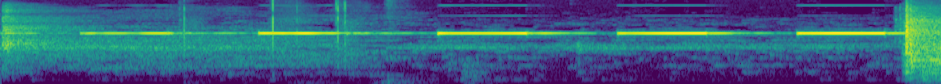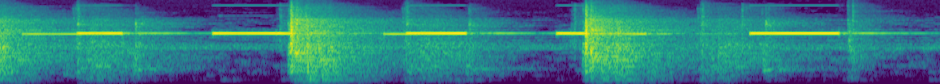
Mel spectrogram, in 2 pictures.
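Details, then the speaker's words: Jeep on weakly charged batteries after electrical work: steady high beep about twice every three seconds while engine cranks in slow laboured bursts; cause of beeping unknown. "So I got all the electrical sorted out. It's still beeping. I don't know why it's beeping, but it does turn over."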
